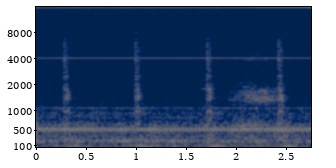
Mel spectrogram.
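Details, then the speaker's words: Chinese diesel heater fuel pump being primed with clean diesel to flush old oil from pump and pipes, heater not fired: faint sharp ticks about every 0.7 s over a quiet hum as fluid travels up the pipe; normal fuel pump ticking. "ticking again. The fluid is travelling up that pipe, if you can see that bit. It's forcing it down this pipe, look."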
